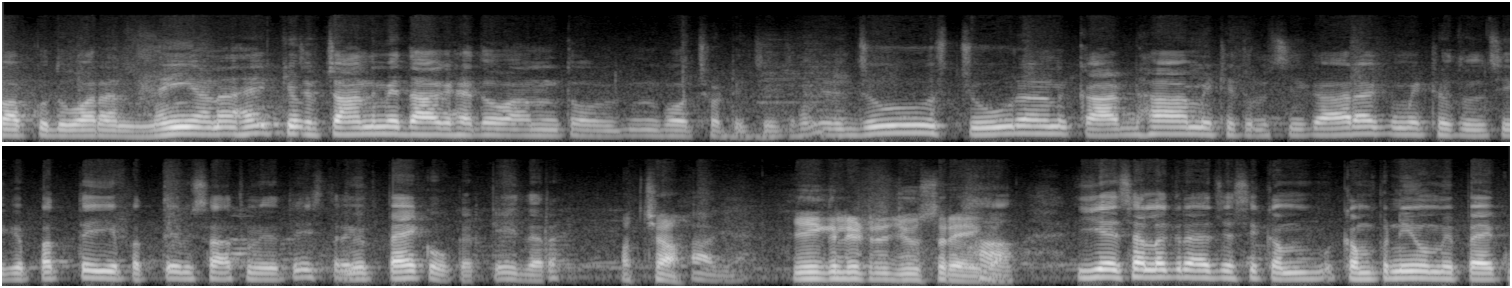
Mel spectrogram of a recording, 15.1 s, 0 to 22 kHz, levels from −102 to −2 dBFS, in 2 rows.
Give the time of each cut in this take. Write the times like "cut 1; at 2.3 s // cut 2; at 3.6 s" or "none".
cut 1; at 1.5 s // cut 2; at 4.2 s // cut 3; at 9.3 s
